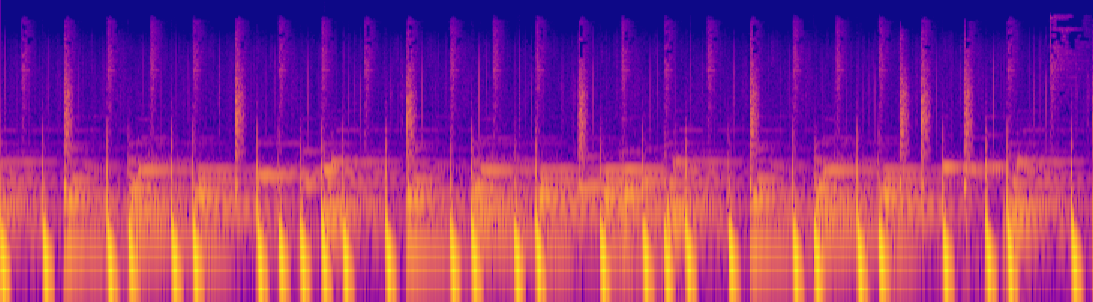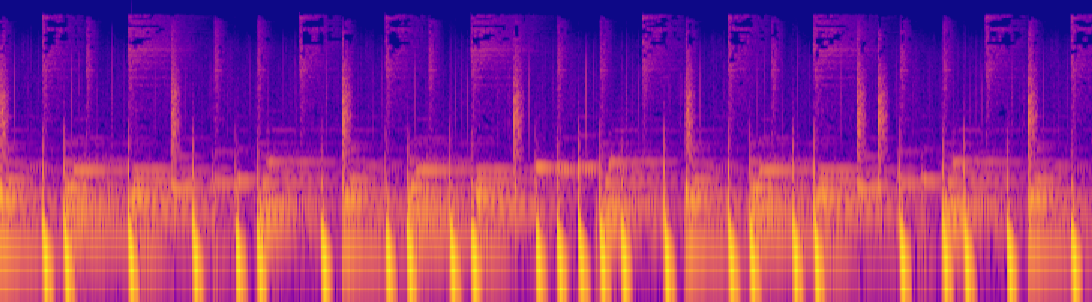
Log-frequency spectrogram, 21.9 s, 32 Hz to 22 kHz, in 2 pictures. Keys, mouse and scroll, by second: 0.0 middle drag, 0.3 scroll up 1, 0.4 click, 0.6-1.7 middle drag, 1.7-2.1 scroll down 2, 1.9 middle drag, 2.3 scroll up 1, 2.5 middle click, 3.0 click, 3.2 shift+middle click, 3.4-4.0 scroll up 1, 4.0 click, 4.2 scroll down 1, 4.4 scroll up 1, 4.6-8.7 shift+middle drag, 8.7 click, 13.8-14.5 scroll up 1, 15.1 click, 15.5 shift+middle click, 15.6-16.1 scroll up 3, 15.8 shift+middle click, 16.4 click, 16.7 scroll down 2, 16.8 middle click, 17.2 scroll up 1, 17.4 middle click, 18.0 scroll up 1, 18.2-19.4 drag, 19.4 scroll down 1, 19.5 middle click, 19.6 scroll up 1, 19.8 click, 20.0 scroll down 1, 20.1 middle click, 20.9 click, 21.1 scroll up 1, 21.3-21.8 drag.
